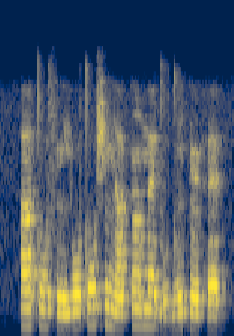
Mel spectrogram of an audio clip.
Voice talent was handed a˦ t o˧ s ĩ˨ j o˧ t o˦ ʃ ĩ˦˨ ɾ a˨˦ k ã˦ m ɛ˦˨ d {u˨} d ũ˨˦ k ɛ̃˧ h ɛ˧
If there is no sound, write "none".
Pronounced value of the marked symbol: u˨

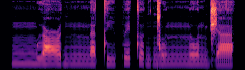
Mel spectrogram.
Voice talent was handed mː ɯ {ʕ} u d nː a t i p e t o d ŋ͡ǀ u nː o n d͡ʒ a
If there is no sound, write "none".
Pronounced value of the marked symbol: ʕ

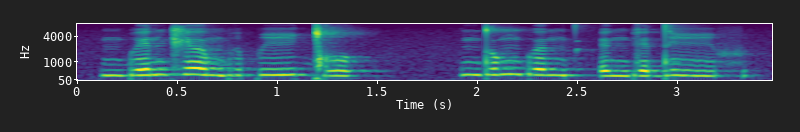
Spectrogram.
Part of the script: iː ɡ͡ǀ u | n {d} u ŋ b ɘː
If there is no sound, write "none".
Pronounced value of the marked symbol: d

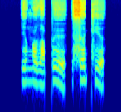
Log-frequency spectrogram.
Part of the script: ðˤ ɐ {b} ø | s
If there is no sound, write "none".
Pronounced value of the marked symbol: p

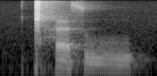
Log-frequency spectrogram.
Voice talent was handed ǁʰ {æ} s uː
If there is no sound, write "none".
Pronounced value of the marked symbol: æ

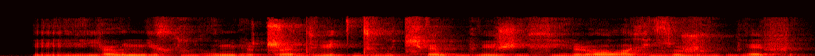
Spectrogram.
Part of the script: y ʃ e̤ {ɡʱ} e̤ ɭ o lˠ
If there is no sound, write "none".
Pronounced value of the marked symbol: x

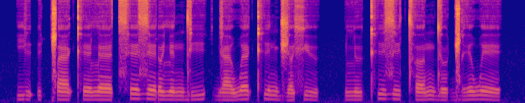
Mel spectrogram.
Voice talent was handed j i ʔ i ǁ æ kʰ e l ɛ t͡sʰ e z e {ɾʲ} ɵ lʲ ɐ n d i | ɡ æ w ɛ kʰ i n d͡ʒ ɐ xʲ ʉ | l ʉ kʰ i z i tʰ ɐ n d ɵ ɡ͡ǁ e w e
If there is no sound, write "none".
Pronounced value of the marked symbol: ɾ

